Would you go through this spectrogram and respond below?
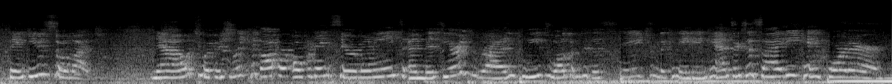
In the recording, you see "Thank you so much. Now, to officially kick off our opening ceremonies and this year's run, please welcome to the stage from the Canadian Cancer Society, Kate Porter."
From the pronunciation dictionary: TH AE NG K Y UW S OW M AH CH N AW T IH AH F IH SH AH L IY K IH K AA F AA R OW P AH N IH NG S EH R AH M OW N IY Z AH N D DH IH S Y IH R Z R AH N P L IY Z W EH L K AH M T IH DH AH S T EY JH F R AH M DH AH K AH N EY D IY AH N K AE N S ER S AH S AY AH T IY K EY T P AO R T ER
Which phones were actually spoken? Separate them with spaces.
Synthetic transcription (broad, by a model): TH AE NG K Y UW S OW M AH CH N AW T IH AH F IH SH L IY K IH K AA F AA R OW P AH N IH NG S EH R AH M OW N IY Z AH N DH IH S Y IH R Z R AH N P L IY Z W EH L K AH M T IH DH AH S T EY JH F R AH M DH AH K AH N EY D IY AH N K AE N S ER S AH S AY AH T IY K EY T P AO R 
